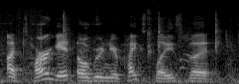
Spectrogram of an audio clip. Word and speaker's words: Target: I mean, the old joke is people used to pronounce it as Tar-J because it was a fancier Walmart.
